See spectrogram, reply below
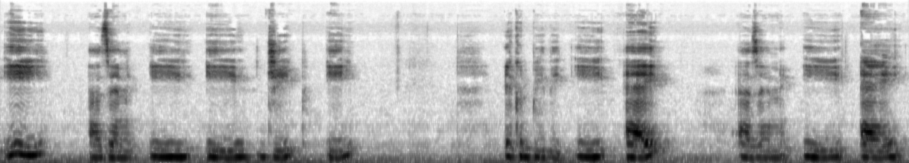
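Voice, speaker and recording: Woman teacher doing phonics drills for kids, stretches out every sound, slightly low voice. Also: slight background noise. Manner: slow, drawn-out sound drills. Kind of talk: phonics lesson for children.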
